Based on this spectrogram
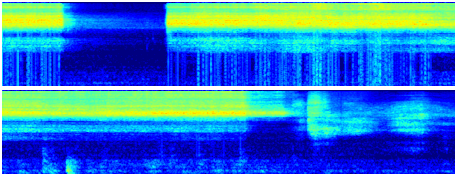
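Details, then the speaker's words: Bentley cooling system pressure test: strong, steady high-pitched hiss of escaping air, fading as pressure drops quickly, a massive leak somewhere toward the hard-to-reach pump area. "Look how quickly the pressure drops. So, there's a massive leak in there."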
